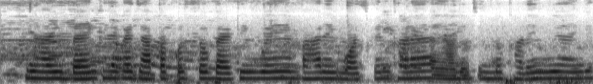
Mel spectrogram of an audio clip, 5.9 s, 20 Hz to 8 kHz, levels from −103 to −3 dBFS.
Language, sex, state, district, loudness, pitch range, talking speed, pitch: Hindi, female, Bihar, Gopalganj, -17 LUFS, 215-235 Hz, 250 wpm, 230 Hz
